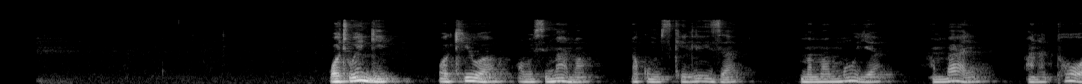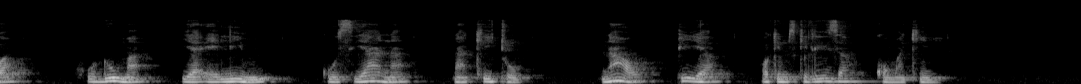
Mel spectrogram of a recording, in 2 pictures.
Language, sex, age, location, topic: Swahili, male, 18-24, Dar es Salaam, education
